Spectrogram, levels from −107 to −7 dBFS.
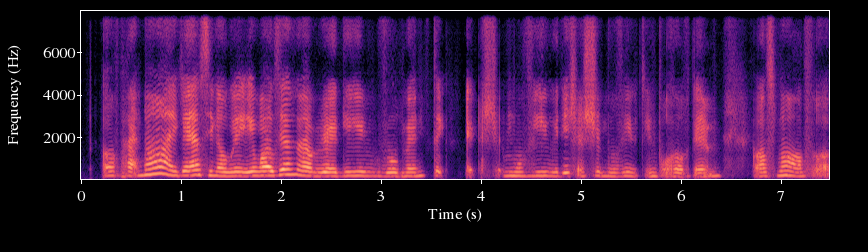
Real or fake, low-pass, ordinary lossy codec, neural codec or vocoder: fake; none; none; codec, 16 kHz, 1 kbps, FreqCodec, smaller model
